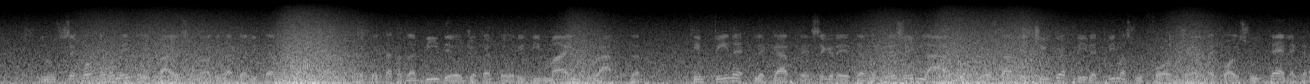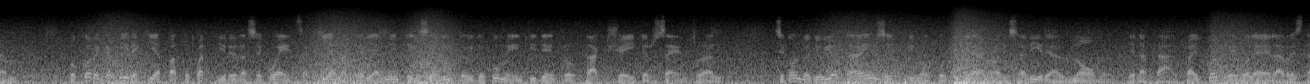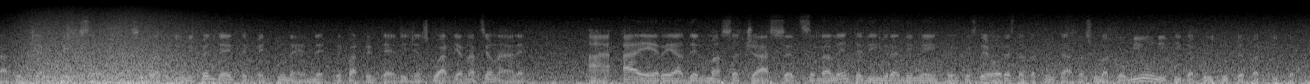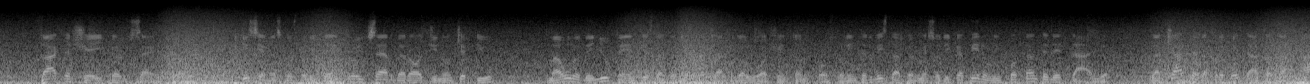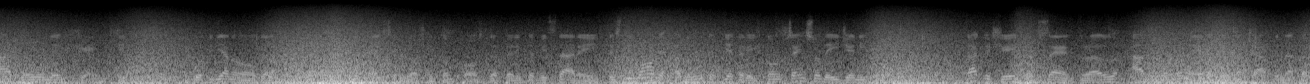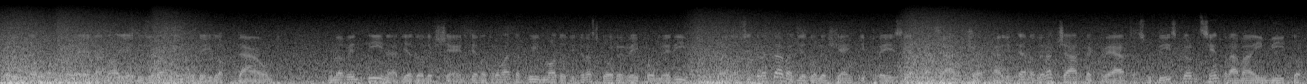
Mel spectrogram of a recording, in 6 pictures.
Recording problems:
wind noise on the microphone; heavy; 2 dB above the speech

